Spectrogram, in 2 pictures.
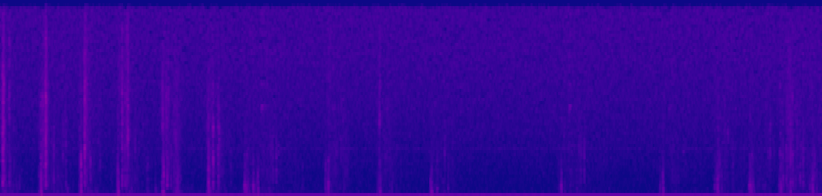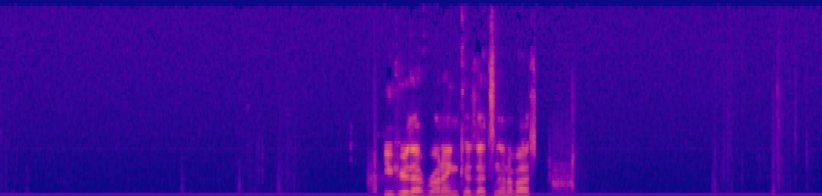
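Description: Footsteps thud on a hard floor at a walking pace.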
